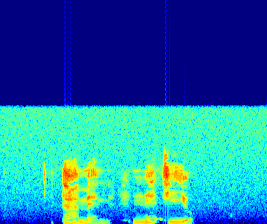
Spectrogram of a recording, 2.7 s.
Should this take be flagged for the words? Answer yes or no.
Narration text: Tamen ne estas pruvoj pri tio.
yes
